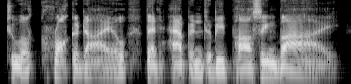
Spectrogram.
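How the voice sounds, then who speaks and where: Deep, menacing pirate captain, Captain Hook. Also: male voice, big pitch swings, no room sound, clean studio sound. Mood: vengeful, bitter. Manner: dark, slow, dramatic. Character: menacing, brooding, vengeful male pirate captain.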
